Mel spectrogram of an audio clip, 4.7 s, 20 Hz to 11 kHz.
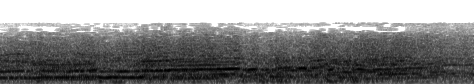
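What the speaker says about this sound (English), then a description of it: "Jean-Pierre Jabouille goes past in the Renault Turbo." Renault Turbo Formula 1 car driving past on the Long Beach street circuit, a steady loud engine drone with shifting harmonic pitch that swells and holds, close to the microphone.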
